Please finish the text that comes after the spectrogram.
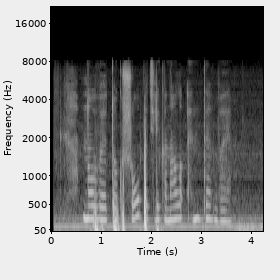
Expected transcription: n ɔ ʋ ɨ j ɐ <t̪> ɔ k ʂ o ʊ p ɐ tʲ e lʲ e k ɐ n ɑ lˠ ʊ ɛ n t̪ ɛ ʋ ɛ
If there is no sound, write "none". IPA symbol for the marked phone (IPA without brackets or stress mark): t̪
